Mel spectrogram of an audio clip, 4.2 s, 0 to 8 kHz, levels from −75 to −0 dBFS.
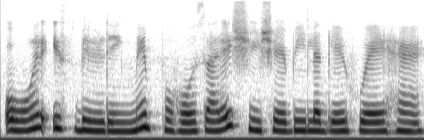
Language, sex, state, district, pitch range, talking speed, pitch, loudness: Hindi, female, Himachal Pradesh, Shimla, 200-225 Hz, 155 wpm, 210 Hz, -13 LUFS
